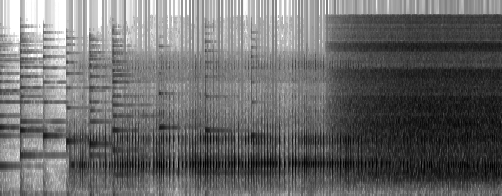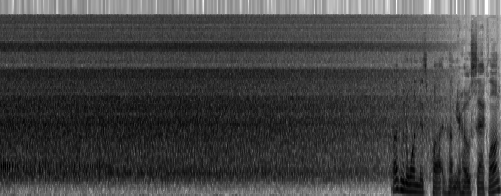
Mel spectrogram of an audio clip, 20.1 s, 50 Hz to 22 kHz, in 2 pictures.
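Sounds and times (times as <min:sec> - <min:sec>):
rapidly pulsing tone: 0:01.4 - 0:19.3
static hiss: 0:06.5 - 0:19.4.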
